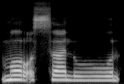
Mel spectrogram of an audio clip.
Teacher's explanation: الیکم مرسلون، را ساکن ہے. دیکھیے را ساکن سے پہلے والے حرف پر پیش ہے اس لیے ہم را ساکن کو پر پڑھیں گے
